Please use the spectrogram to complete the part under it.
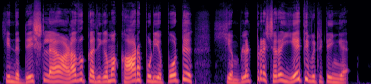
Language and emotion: Tamil, angry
